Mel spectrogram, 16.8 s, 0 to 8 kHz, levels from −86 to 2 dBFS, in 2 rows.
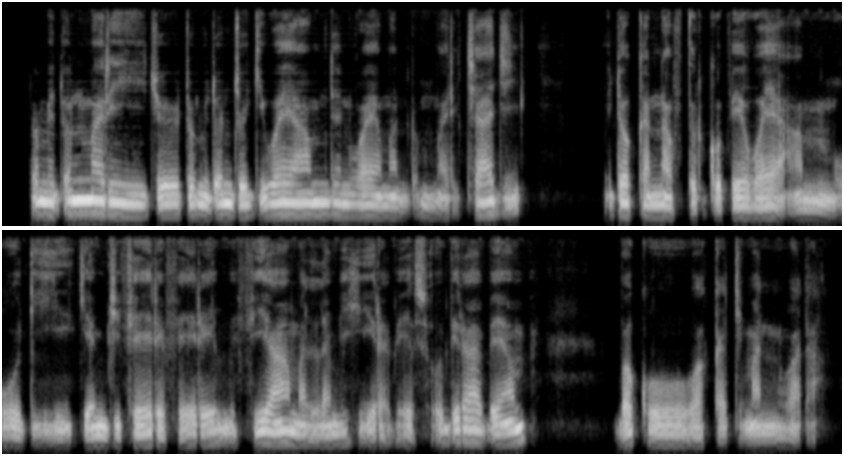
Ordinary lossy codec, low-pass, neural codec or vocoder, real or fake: none; 7.2 kHz; none; real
